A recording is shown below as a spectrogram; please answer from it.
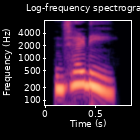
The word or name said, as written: ಝಡಿ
